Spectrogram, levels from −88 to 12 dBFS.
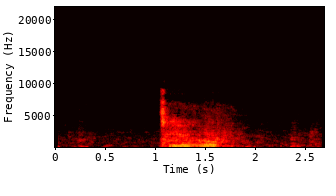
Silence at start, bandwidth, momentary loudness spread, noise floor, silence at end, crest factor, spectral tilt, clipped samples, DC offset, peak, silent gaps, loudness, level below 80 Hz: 1.05 s; 9.6 kHz; 12 LU; -73 dBFS; 0.3 s; 20 dB; -5.5 dB/octave; under 0.1%; under 0.1%; -18 dBFS; none; -34 LUFS; -72 dBFS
